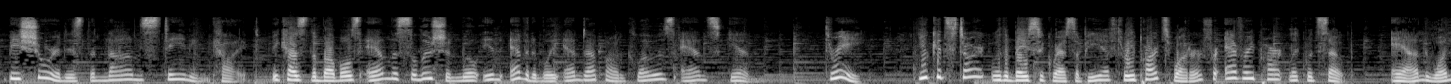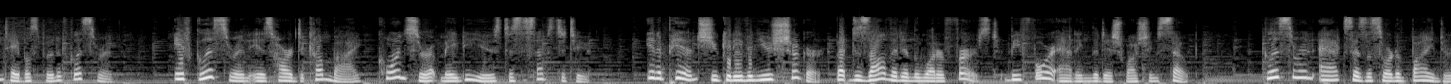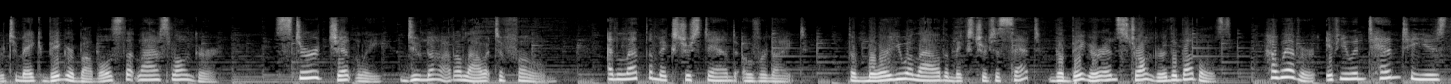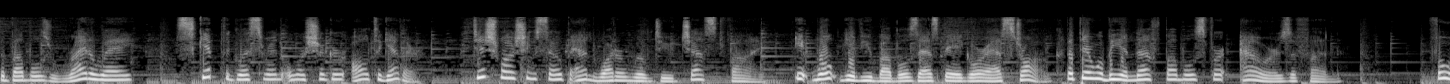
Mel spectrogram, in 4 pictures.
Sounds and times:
Narration, monologue: 0.0s - 58.0s.

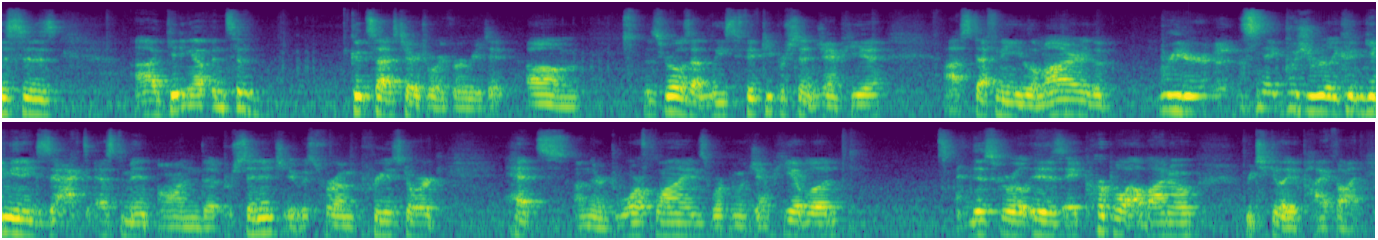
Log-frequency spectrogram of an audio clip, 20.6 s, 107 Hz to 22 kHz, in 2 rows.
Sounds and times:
Speech: 0.0s - 2.0s, 2.6s - 16.8s, 17.4s - 20.6s
Inside, small room: 0.0s - 20.6s.

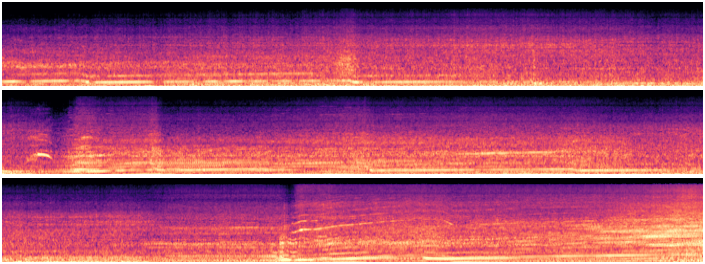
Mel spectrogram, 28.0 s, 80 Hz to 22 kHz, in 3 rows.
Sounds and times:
Race car, auto racing: 0.0s - 28.0s.

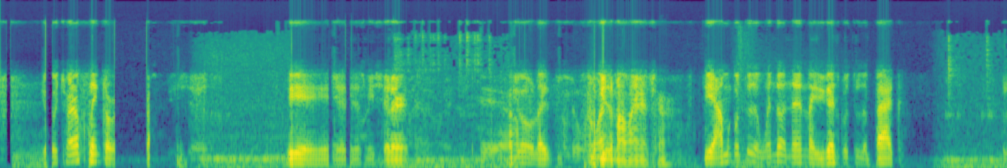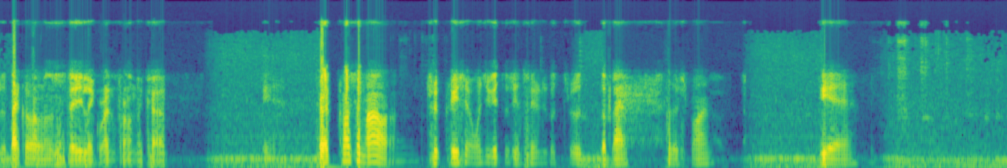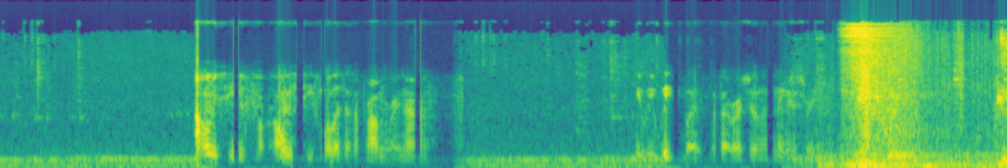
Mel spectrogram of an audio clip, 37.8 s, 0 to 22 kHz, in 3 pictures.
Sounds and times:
Speech: 0.6s - 1.4s, 2.2s - 2.6s, 3.6s - 11.3s, 12.6s - 14.7s, 15.9s - 21.6s, 22.8s - 23.3s, 27.6s - 30.6s, 33.1s - 37.7s.

